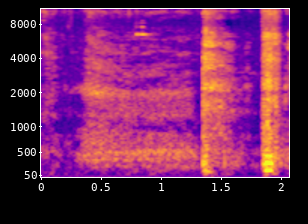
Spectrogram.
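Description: A person's faint breath, then two short, sharp vocal bursts near the end.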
